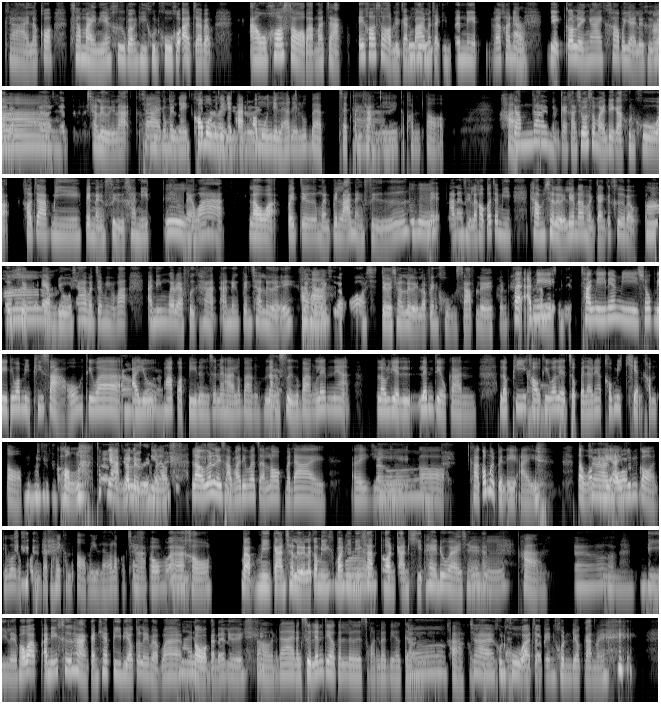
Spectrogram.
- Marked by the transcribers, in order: drawn out: "อา"; other background noise; chuckle; chuckle; chuckle; chuckle; chuckle
- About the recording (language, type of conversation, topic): Thai, unstructured, การบ้านที่มากเกินไปส่งผลต่อชีวิตของคุณอย่างไรบ้าง?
